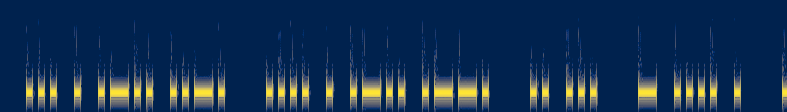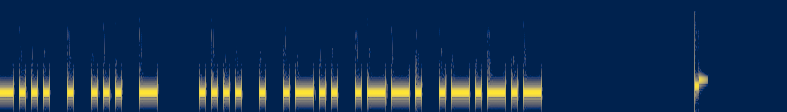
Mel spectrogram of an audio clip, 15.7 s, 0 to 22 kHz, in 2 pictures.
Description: Morse code, heard as a keyed tone, about 21 wpm, 700 Hz. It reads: SELF HELP IS THE BEST HELP.
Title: Sentences from Top 1000 Words - Review Part 1 - 20wpm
